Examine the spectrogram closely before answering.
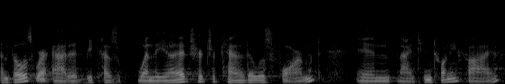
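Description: Intonation from this man is lively. His pace is moderate. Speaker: minister. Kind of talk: children's time talk. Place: church.

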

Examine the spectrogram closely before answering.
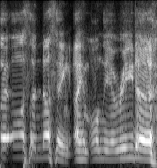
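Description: A man's put-on character voice, high-pitched and hoarse, at a moderate pace. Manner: slow, solemn.

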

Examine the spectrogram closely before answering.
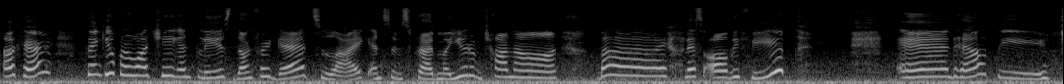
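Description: With noticeable background noise and a dry sound with no echo, a woman speaks at a very slow pace. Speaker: fitness vlogger. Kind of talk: casual vlog chat. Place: garden.

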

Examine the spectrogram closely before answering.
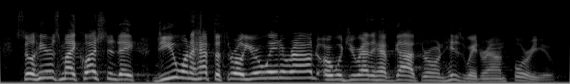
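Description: A man's voice at an extremely high pitch, over a quiet background. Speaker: pastor. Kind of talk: sermon. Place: church.

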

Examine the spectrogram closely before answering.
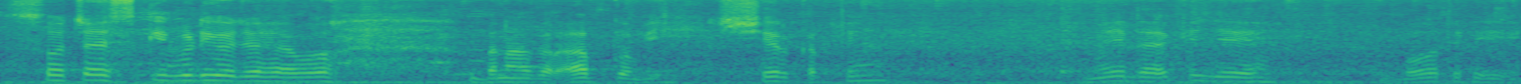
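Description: Noticeable background noise sits under a man's voice, which has ordinary pitch variation. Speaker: village vlogger. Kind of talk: casual vlog chat. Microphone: phone near.

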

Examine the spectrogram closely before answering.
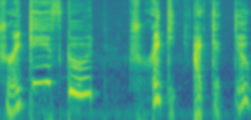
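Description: A high-pitched, put-on character voice. The pace is fairly slow. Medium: dub.

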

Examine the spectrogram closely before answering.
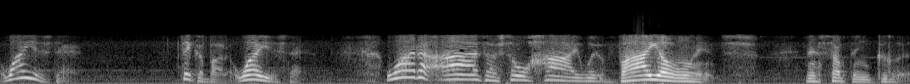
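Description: Someone with an American accent speaks at a very slow pace, with long, frequent pauses and big swings in loudness. Noticeable background noise is present. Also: man, high pitch for a man. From Philadelphia, US. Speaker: online talk show host. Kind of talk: spiritual monologue. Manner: repetitive, conversational.

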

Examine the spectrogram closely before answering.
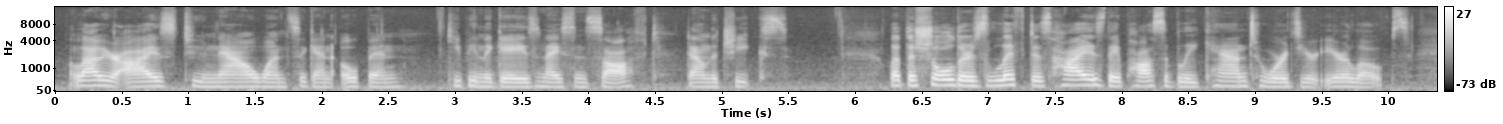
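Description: At a moderate pace, a woman speaks with a fairly low pitch and fairly even intonation in a dry sound with no echo. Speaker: yoga instructor. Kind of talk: guided yoga instruction. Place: open country.

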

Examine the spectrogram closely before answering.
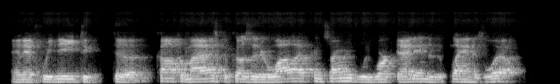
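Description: In a Louisiana accent, a man speaks at a fairly quick pace and medium pitch. His intonation is monotone and flat. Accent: US South, Louisiana. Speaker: forester and land broker. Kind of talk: interview answers.

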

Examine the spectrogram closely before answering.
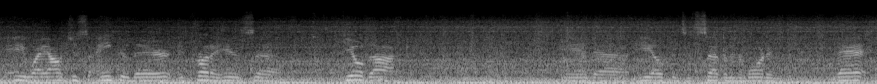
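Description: Loud background noise fills the recording. A man speaks very slowly with ordinary pitch variation. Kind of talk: casual vlog chat. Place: boat. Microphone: phone near.

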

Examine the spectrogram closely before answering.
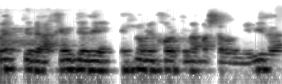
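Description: Someone speaks at a fairly quick pace. There is audible room echo and light background noise. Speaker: interviewer. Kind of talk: interview questions. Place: home room.

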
